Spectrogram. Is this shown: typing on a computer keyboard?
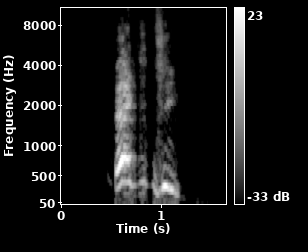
no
